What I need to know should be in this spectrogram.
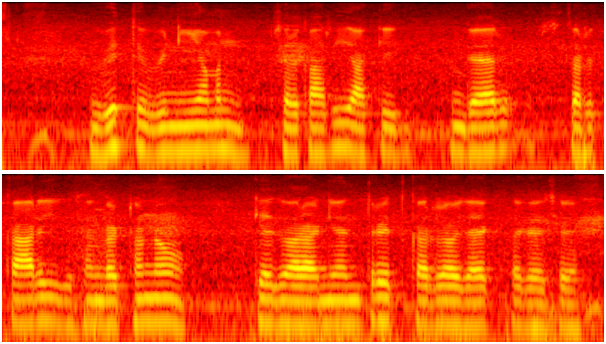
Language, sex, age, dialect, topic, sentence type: Maithili, male, 18-24, Angika, banking, statement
